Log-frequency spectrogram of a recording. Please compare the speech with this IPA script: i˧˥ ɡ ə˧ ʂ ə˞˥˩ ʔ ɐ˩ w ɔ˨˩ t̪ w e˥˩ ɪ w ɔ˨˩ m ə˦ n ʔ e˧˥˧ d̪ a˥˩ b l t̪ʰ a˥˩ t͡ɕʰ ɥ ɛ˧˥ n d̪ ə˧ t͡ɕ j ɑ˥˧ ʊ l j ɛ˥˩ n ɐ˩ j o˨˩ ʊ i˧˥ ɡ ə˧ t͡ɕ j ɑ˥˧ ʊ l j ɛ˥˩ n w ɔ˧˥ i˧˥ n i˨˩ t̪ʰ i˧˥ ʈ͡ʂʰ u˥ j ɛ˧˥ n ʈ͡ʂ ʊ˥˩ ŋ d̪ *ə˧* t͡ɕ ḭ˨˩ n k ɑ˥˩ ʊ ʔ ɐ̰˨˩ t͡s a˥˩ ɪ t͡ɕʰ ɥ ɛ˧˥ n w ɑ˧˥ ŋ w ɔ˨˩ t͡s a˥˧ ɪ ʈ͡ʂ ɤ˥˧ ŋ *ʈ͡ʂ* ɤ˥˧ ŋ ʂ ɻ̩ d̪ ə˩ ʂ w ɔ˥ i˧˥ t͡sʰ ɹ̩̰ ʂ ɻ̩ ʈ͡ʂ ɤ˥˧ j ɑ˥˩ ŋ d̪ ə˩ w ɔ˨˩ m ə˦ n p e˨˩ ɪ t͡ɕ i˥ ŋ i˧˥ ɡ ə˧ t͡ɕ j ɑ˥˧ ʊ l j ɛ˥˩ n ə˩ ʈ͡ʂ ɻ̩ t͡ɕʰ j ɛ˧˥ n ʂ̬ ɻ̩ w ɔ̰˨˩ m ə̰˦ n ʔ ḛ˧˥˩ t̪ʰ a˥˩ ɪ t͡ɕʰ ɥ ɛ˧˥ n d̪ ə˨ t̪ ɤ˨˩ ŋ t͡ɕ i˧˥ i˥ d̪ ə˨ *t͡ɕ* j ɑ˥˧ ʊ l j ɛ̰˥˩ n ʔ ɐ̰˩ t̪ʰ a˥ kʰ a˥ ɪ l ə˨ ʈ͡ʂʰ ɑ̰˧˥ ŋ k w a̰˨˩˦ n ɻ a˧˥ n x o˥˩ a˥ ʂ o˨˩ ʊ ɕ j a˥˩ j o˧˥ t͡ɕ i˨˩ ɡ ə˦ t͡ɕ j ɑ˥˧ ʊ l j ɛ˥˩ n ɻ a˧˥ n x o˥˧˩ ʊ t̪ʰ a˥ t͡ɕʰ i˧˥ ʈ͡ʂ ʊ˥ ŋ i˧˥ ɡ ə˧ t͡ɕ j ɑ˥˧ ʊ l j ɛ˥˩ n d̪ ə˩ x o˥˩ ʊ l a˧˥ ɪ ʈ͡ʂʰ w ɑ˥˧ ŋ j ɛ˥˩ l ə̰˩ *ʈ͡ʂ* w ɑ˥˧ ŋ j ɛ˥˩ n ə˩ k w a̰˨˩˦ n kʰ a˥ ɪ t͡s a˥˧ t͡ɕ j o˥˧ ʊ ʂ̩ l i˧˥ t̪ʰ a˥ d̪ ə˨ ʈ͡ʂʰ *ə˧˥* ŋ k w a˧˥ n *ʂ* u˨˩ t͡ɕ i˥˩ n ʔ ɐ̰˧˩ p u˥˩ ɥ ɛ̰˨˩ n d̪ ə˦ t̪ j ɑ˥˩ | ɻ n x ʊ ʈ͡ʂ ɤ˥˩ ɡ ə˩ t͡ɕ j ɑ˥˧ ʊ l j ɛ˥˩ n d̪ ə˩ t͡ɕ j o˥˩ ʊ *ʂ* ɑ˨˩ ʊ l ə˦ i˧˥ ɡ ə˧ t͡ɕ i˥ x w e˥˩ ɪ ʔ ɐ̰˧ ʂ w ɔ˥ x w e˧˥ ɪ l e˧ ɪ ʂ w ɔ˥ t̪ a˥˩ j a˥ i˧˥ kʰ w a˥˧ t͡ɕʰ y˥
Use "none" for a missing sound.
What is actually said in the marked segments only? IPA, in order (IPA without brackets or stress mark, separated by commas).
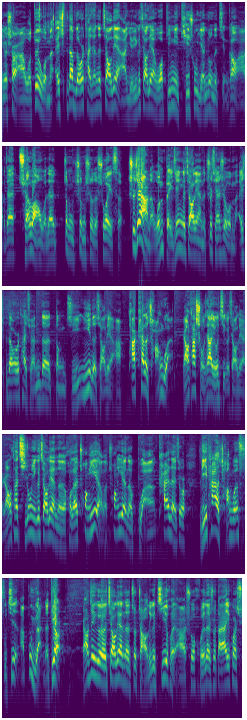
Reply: ə˩, ʈ͡ʂ, t͡ɕ, ʈ͡ʂʰ, ɑ˧˥, f, ʈ͡ʂ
